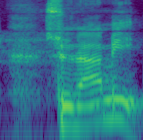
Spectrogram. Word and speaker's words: tsunami: Tsunami. – Tsunami is correct. You got that silent letter. T-S-U-N-A-M-I. Tsunami.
